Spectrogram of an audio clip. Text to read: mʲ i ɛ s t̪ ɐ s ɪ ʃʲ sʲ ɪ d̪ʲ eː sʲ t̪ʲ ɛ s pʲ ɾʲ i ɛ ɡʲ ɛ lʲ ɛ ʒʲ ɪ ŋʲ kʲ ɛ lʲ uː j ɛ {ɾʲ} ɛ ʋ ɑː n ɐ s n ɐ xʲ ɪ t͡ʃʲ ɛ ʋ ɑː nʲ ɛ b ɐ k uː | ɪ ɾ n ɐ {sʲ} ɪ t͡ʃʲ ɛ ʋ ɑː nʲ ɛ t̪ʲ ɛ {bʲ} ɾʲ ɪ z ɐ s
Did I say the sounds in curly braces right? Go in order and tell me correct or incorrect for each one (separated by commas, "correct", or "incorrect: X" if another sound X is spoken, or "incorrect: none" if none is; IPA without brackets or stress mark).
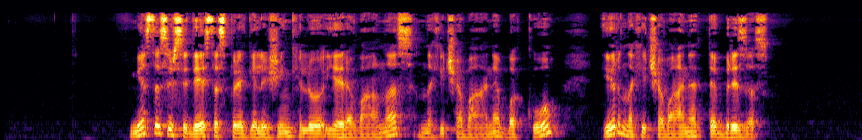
correct, incorrect: xʲ, correct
